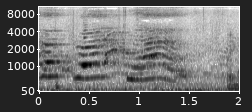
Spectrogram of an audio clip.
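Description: A toddler's high-pitched voice calling out in a rising and falling sing-song for about a second, without clear words.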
